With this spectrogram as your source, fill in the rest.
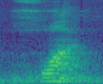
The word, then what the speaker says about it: Juan: That J is an H sound. Juan.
